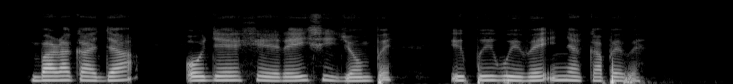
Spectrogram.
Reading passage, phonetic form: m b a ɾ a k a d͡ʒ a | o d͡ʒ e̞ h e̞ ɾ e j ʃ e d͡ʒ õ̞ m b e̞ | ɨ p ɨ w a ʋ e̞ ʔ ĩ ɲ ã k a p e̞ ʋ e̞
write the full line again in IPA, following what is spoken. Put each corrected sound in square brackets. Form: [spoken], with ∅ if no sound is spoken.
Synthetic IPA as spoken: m b a ɾ a k a d͡ʒ a | o d͡ʒ e̞ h e̞ ɾ e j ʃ [i] d͡ʒ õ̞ m [p] e̞ | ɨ p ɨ w [i] ʋ e̞ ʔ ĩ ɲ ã k a p e̞ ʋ e̞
